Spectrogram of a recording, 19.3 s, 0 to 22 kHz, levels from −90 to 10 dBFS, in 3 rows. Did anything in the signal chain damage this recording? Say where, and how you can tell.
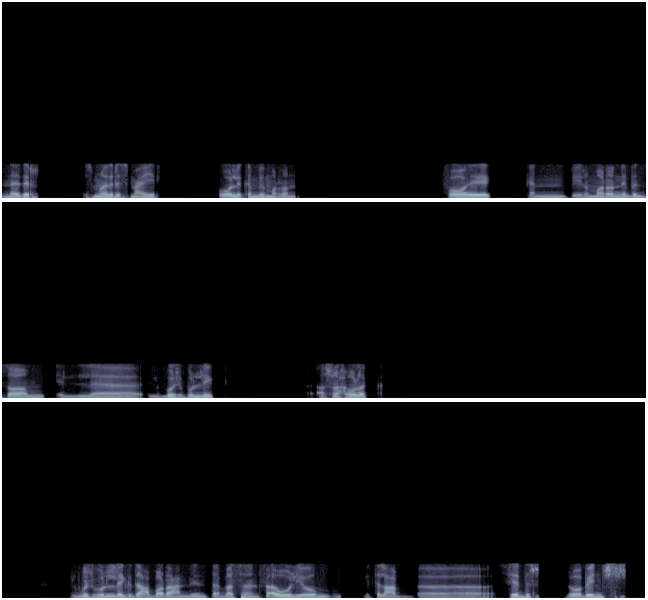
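No, nothing in the chain damaged this speech; what you hear is the ordinary G.711 telephone coding, with nothing above about 3.8 kHz, which fits the standard 64 kbps mu-law format.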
